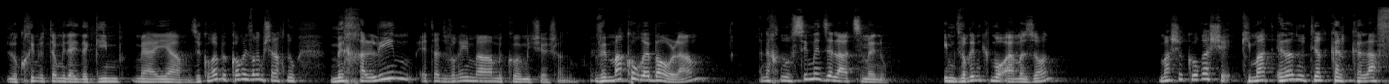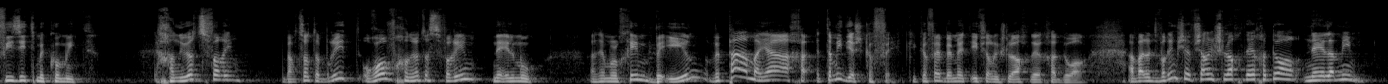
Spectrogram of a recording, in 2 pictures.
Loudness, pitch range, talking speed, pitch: -28 LUFS, 135-195 Hz, 150 wpm, 160 Hz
